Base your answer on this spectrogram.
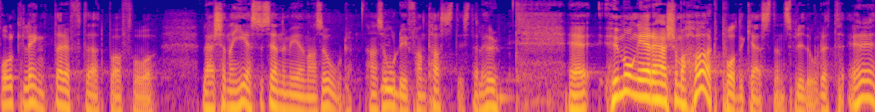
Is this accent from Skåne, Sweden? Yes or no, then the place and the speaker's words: no; Stockholm, Stockholm County, Sweden; Vi är från Stockholm, är vi? Eller jag är här, det är ursprungligen också.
